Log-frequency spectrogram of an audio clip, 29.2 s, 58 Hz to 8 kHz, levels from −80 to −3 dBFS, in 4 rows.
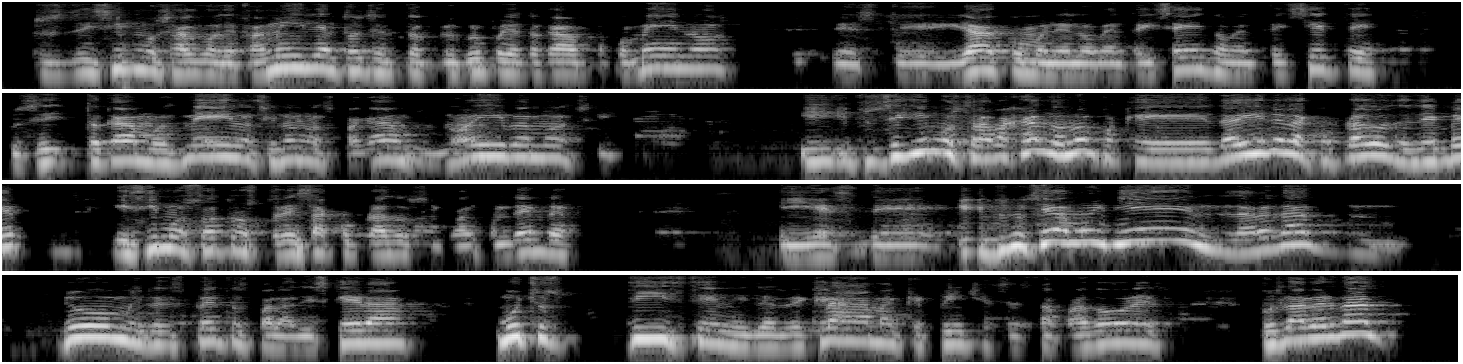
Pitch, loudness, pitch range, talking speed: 180 Hz, -26 LUFS, 155-220 Hz, 160 wpm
